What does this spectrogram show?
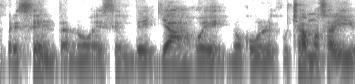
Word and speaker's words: Yahweh: How do you go about pronouncing it? Yahweh, Yahweh, Yahweh.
